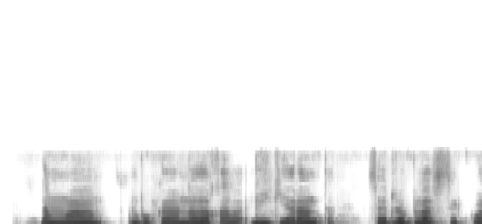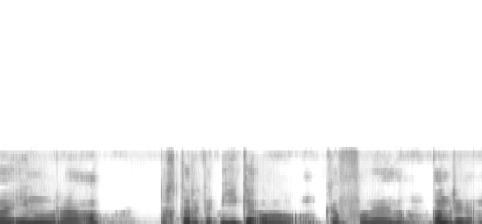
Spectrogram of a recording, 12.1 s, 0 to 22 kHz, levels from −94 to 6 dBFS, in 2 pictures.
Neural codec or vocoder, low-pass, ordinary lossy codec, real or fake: codec, 16 kHz, 4 kbps, X-Codec, HuBERT features, trained on balanced general audio; 7.2 kHz; none; fake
